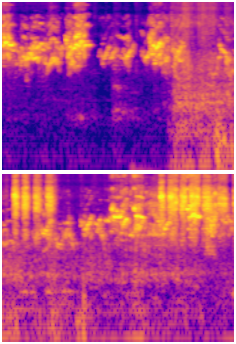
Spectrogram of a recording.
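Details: Breeding-colony budgerigars in Darbhanga, Bihar, India, chattering in high rapid chirps and warbles, with a brief dip in volume before the crowded twittering resumes, some faint low background noise.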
